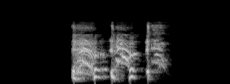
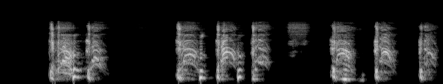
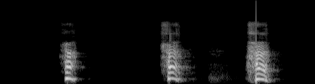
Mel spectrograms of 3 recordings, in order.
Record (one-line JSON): {"cough_length": "2.3 s", "cough_amplitude": 30295, "cough_signal_mean_std_ratio": 0.48, "three_cough_length": "4.4 s", "three_cough_amplitude": 31910, "three_cough_signal_mean_std_ratio": 0.49, "exhalation_length": "3.2 s", "exhalation_amplitude": 27208, "exhalation_signal_mean_std_ratio": 0.29, "survey_phase": "beta (2021-08-13 to 2022-03-07)", "age": "18-44", "gender": "Female", "wearing_mask": "No", "symptom_fatigue": true, "symptom_headache": true, "symptom_onset": "5 days", "smoker_status": "Ex-smoker", "respiratory_condition_asthma": false, "respiratory_condition_other": false, "recruitment_source": "REACT", "submission_delay": "1 day", "covid_test_result": "Negative", "covid_test_method": "RT-qPCR", "influenza_a_test_result": "Negative", "influenza_b_test_result": "Negative"}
